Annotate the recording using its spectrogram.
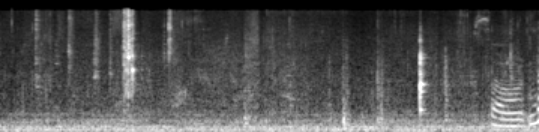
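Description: Clothes hangers click and scrape along a metal rail.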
